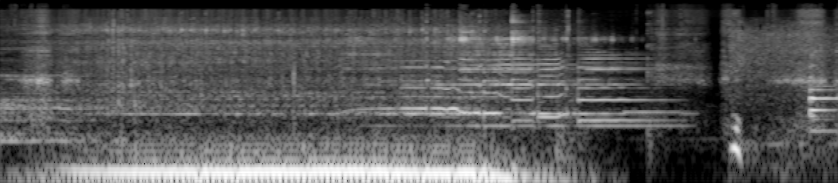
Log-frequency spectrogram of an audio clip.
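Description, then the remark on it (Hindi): A new car, given as a Raksha Bandhan gift, has its engine idling loudly with a steady low rumble, then cut off, leaving quieter background sounds and a brief thump near the end. “वाह भैया, नई गाड़ी बहुत सुंदर बा, और हमार फेवरेट कलर भी बा।”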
